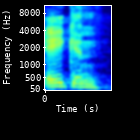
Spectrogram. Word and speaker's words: Achan: I love that because I was thinking about Achan, rhymes with bacon.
